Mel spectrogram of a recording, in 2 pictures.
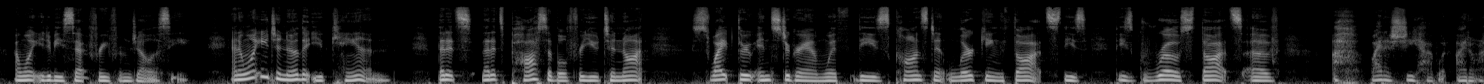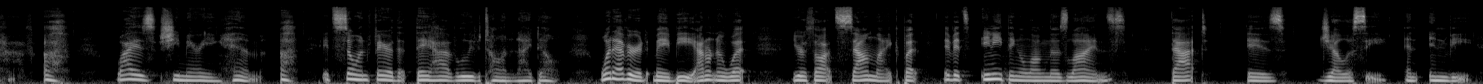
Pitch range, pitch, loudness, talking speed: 175-205 Hz, 185 Hz, -25 LUFS, 180 wpm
